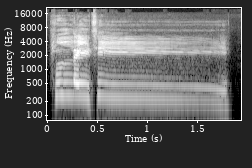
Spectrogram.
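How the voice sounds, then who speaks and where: A storyteller voicing a sweet, energetic, playful girl who gushes with sunny excitement. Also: medium pitch, very slow, clean tone, voice pushed up. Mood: delighted. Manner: gushing, excitable.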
